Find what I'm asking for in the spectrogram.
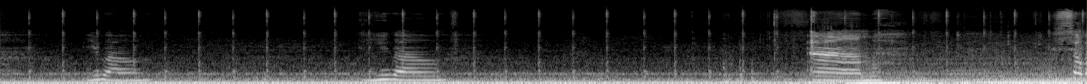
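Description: A car being driven on the road to the store, its engine hum steady and fairly loud inside the cabin, with someone talking over it at intervals.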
